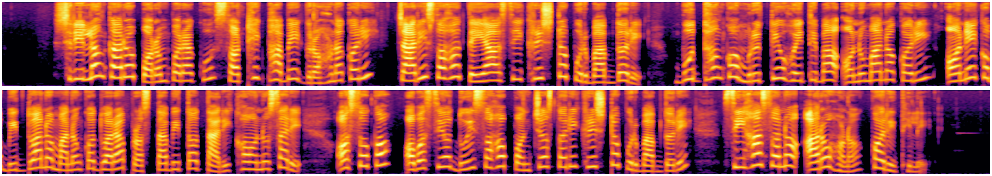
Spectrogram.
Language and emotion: Odia, neutral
